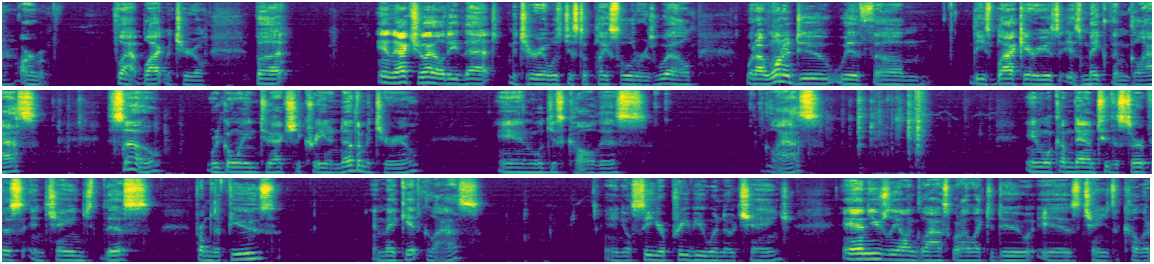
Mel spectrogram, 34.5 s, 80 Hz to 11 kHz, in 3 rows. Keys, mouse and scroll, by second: 1.9 middle click, 2.4-7.4 middle drag, 7.6-10.1 middle drag, 12.4-14.0 middle drag, 16.6-20.4 drag, 20.4 s, 33.8-34.4 drag.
